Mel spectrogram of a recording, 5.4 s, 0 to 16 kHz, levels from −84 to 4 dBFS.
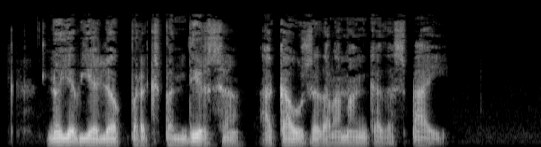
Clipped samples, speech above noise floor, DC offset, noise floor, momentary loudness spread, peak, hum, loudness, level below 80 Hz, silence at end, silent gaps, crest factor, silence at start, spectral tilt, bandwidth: under 0.1%; 48 dB; under 0.1%; -70 dBFS; 12 LU; -2 dBFS; none; -22 LUFS; -46 dBFS; 1 s; none; 20 dB; 0.5 s; -5 dB/octave; 11.5 kHz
